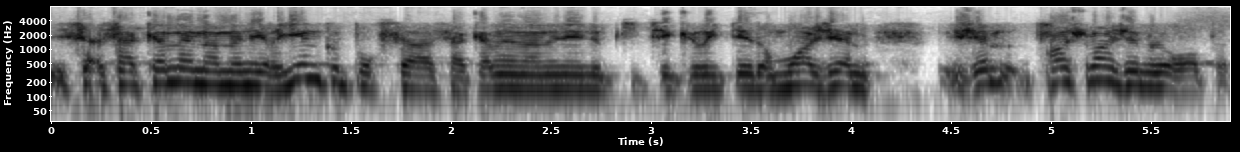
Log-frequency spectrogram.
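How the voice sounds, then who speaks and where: Amid noticeable background noise, a man speaks at a very fast pace with fairly high pitch and very even loudness. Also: ordinary pitch variation. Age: 60s. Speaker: radio caller. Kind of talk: casual call-in chat.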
